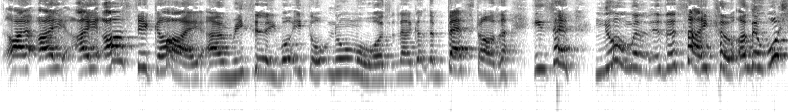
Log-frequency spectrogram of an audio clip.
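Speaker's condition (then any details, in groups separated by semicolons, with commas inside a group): Athetoid cerebral palsy; with myotonia and ataxia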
